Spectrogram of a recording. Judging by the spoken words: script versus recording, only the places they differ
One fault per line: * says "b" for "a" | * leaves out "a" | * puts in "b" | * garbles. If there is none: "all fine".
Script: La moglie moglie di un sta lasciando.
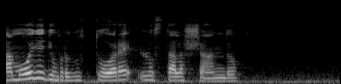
* leaves out "moglie"
* puts in "produttore lo"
